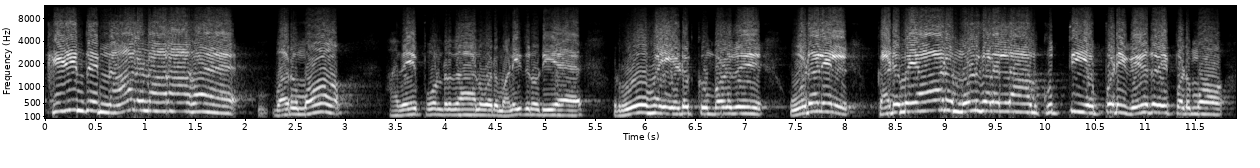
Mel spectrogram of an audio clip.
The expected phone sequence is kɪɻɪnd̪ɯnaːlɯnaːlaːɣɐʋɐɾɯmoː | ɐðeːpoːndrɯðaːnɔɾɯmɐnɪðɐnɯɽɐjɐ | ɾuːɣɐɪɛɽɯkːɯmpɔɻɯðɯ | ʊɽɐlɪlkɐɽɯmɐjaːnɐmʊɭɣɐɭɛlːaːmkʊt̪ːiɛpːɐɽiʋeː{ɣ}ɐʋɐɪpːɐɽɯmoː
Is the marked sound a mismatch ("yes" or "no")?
yes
